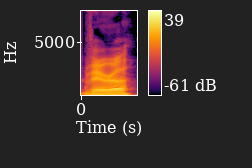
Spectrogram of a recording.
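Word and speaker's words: Wera: Like the screwdriver manufacturer, Vera. W-E-R-A. I pronounce it Vera.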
